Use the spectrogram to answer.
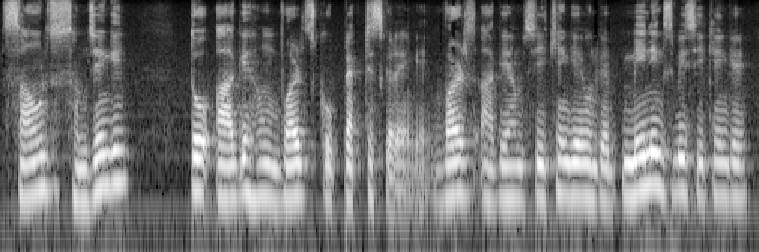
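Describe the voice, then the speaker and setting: A man's voice: mid-range voice, fairly even intonation, moderate pace, mellow. A man teaching an English vowel lesson, patiently explaining and repeating each example word one at a time. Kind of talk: slow spoken English lesson. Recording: dull lo-fi recording.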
